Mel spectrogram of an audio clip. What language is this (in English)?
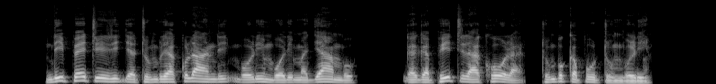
Matengo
